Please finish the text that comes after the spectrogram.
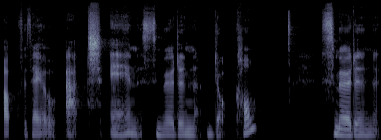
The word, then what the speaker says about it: Smerdon: But it is pronounced Smerdon. There is no A in Smerdon.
